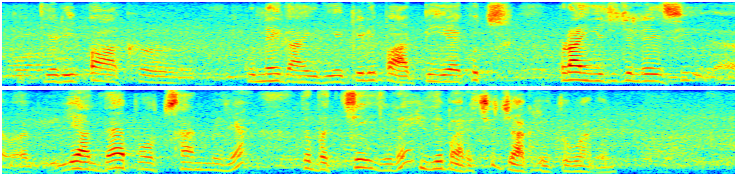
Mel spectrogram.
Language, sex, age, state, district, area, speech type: Dogri, female, 45-60, Jammu and Kashmir, Udhampur, urban, spontaneous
